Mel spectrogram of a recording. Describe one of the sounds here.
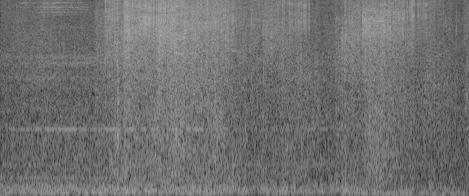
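Magic fire blasts whoosh and crackle.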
